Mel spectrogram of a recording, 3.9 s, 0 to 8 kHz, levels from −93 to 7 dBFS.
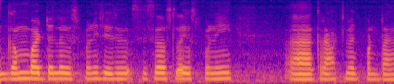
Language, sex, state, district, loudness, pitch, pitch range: Tamil, male, Tamil Nadu, Namakkal, -19 LUFS, 200 Hz, 185-205 Hz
